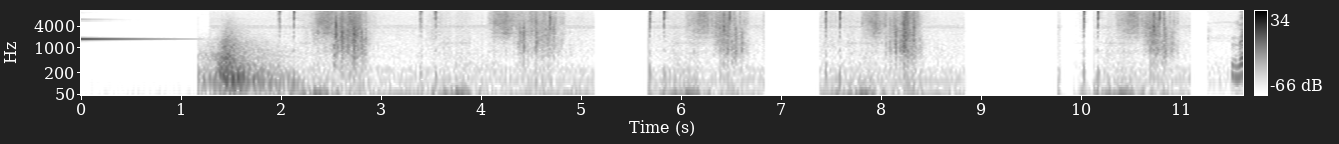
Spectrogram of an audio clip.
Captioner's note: ding; clicks And Page Turning Sounds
